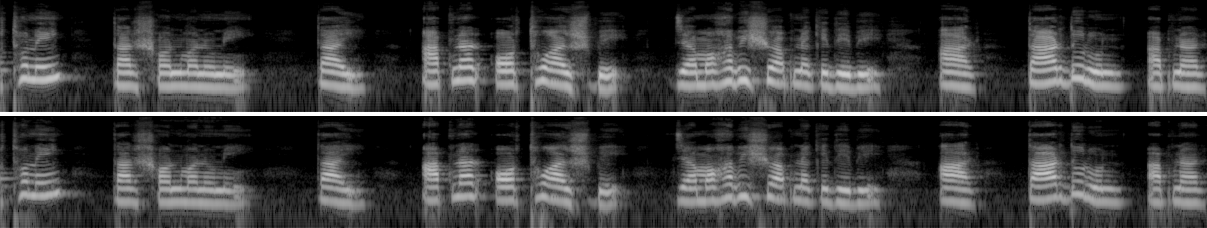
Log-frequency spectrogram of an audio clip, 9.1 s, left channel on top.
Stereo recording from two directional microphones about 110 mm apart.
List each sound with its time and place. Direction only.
0.1 s a woman's voice: 40° left (ahead or behind)
8.5 s a woman's voice: 45° left (ahead or behind)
